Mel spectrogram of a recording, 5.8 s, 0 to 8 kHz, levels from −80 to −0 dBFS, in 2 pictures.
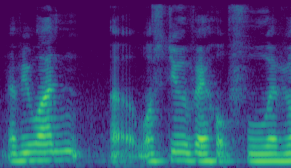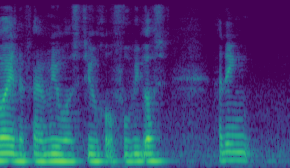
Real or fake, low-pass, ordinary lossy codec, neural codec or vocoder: real; 7.2 kHz; AAC, 32 kbps; none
